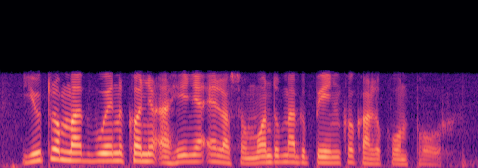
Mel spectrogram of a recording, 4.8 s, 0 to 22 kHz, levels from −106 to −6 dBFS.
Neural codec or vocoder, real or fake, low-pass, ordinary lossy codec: codec, 16 kHz, 1 kbps, X-Codec, HuBERT features, trained on LibriSpeech; fake; 3.6 kHz; Opus, 64 kbps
